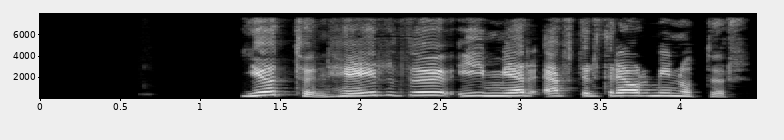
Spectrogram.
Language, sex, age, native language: Icelandic, female, 60-69, Icelandic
